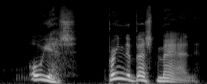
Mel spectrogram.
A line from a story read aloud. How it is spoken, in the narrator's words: cried Johnson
